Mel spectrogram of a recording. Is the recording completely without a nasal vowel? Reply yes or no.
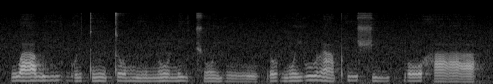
no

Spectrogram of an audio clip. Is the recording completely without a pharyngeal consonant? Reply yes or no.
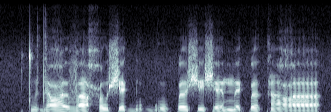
no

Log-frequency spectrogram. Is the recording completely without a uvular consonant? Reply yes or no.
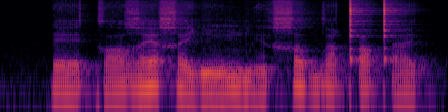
no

